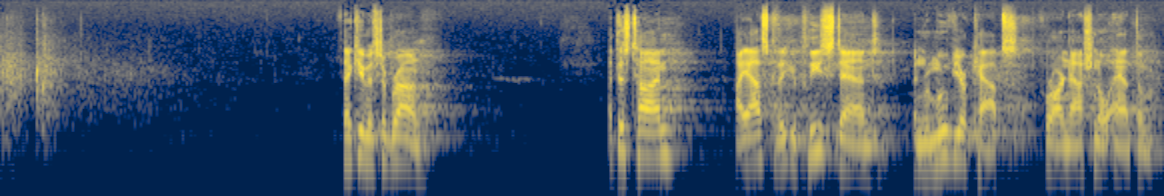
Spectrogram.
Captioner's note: applause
